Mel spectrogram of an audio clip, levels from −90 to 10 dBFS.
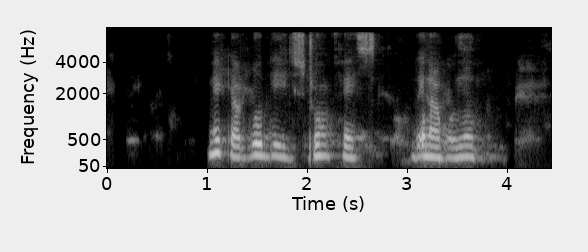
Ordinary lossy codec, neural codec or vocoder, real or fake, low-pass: MP3, 64 kbps; codec, 24 kHz, 1.5 kbps, HILCodec; fake; 7.2 kHz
